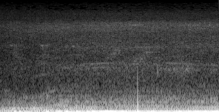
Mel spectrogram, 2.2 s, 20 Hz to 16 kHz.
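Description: A 2008 Maruti Alto with over a lakh kilometres on it accelerates, its small engine giving a loud, steady low rumble from inside the cabin with a brief knock partway through.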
